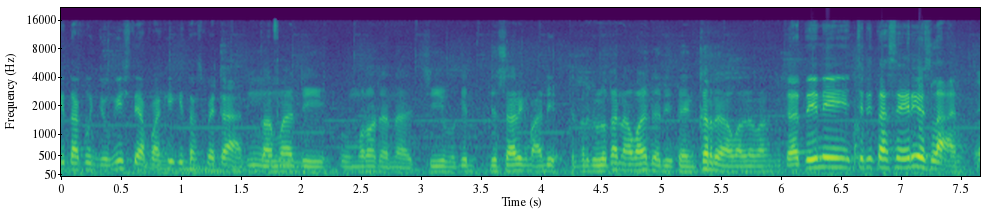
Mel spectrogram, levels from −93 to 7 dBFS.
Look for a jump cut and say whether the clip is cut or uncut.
cut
